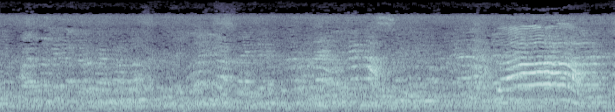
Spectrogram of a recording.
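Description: A group of young children chattering over one another, with one high voice louder and longer near the end.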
